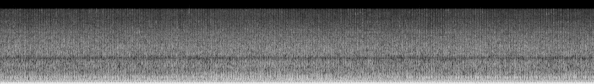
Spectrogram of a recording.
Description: Aircrafts Engines Jumo213A Prop; DCS

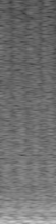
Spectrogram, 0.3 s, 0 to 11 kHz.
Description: mg15 loop, guns; War Thunder

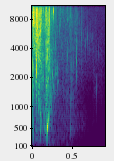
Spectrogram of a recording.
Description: walk puddle; Escape from Tarkov

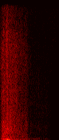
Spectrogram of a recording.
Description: footstep rubber boots sand walk; Rust

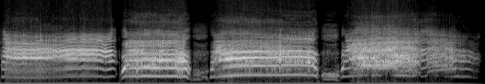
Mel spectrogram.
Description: beartrap scream; Rust

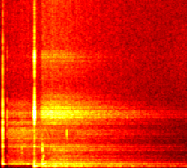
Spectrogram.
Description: water drip; Rust

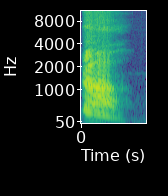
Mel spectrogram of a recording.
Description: hit vox; Civ4 warlords

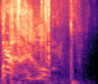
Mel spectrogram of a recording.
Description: head pop

